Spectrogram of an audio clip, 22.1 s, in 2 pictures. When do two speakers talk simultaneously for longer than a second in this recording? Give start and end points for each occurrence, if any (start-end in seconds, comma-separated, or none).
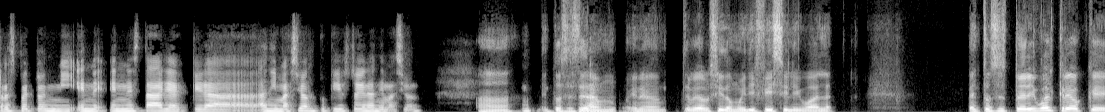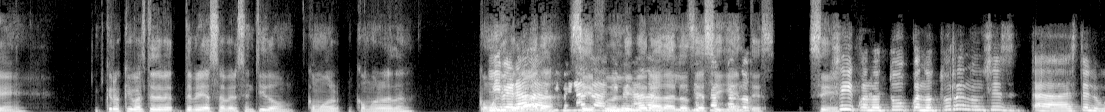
15.9-18.6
